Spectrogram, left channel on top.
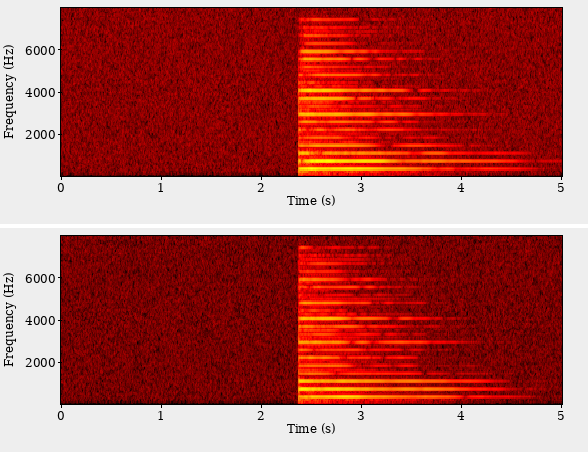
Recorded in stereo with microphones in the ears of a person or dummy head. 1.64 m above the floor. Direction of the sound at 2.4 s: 10° right (ahead or behind).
